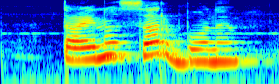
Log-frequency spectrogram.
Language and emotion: Russian, neutral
